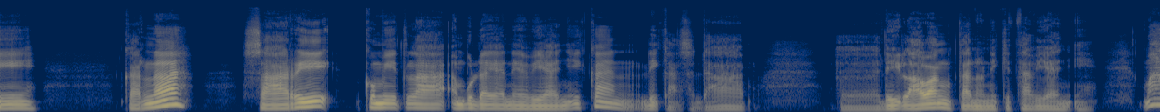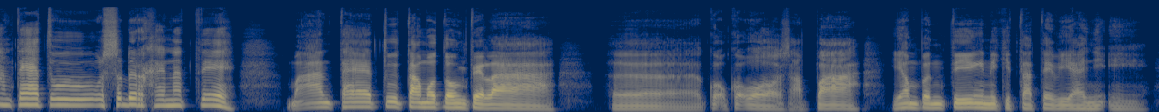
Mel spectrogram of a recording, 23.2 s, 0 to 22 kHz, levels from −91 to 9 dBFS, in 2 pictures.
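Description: No technical faults are audible.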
